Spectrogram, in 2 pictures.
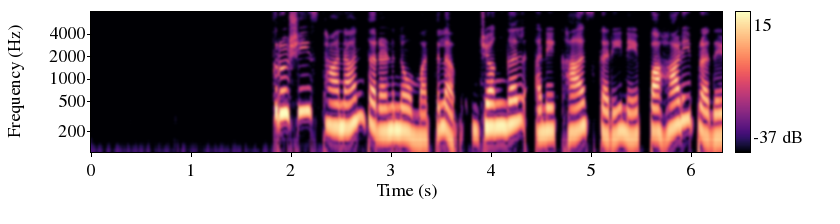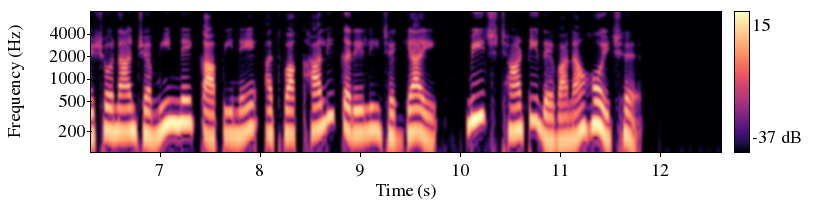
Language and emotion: Gujarati, neutral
